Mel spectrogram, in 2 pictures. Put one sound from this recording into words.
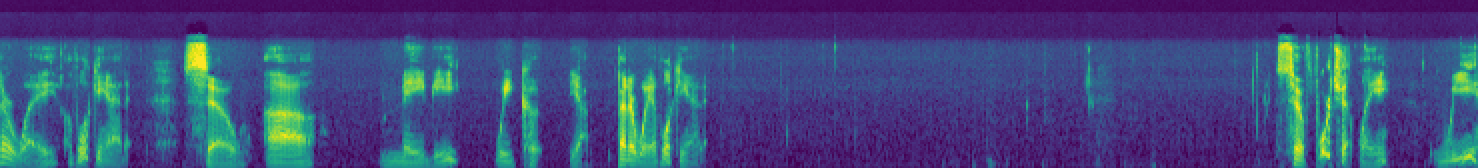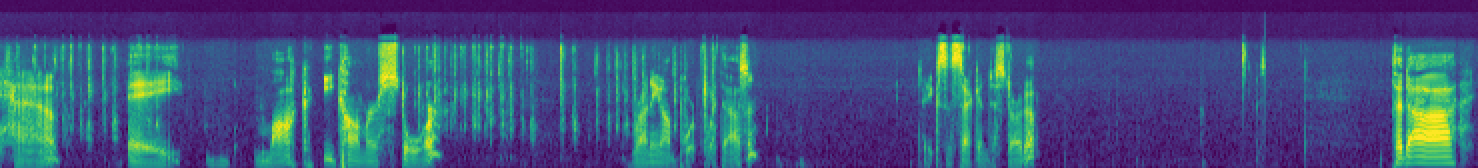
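A man talks calmly and closely into a microphone, with pauses.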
